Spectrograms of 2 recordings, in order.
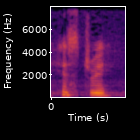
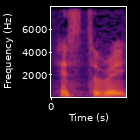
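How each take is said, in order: First: The word is said with two syllables. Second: The word is said with three syllables.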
